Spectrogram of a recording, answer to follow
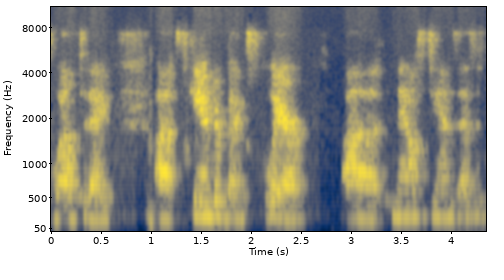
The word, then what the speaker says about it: Skanderbeg: testament to um albania's history and the square skenberg's uh i'm sorry i'm saying it we both professor nelson and i both said we've got to really make sure that we do our albanian pronunciations well today skanderbeg square now stands as a testament to tirana's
